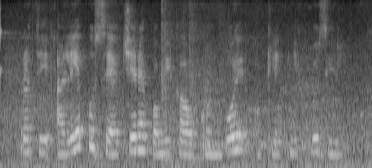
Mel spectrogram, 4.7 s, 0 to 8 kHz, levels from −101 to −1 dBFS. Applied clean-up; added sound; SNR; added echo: none; Alarm; 10 dB; none.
